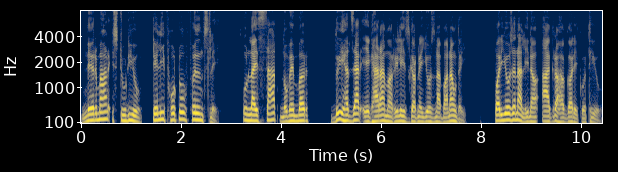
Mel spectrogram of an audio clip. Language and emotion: Nepali, neutral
